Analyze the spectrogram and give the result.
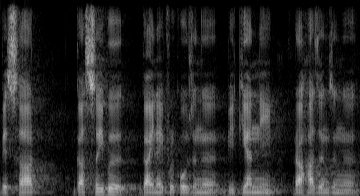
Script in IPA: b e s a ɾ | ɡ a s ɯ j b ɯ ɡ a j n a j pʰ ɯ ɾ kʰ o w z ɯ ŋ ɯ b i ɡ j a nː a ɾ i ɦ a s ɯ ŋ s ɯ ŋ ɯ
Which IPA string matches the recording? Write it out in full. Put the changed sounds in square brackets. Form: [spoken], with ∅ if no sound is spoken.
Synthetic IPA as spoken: b e s a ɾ | ɡ a s ɯ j b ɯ ɡ a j n a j pʰ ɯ ɾ kʰ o w z ɯ ŋ ɯ b i ɡ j a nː [i] ɾ [a] ɦ a [z] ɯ ŋ [z] ɯ ŋ ɯ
